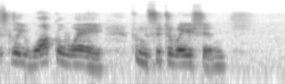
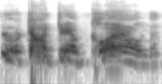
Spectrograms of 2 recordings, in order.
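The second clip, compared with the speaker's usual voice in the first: louder, higher vicious shout; aggressive yell; 6 semitones higher, 11 dB louder, slower than usual. Retold or imitated. In the sketch, screaming the insult at Trevor. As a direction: spit the insult out at full volume. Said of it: "So loud and so aggressive".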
